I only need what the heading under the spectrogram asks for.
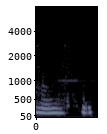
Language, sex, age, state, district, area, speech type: Manipuri, male, 30-45, Manipur, Thoubal, rural, conversation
